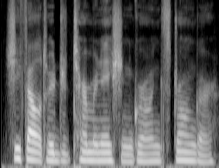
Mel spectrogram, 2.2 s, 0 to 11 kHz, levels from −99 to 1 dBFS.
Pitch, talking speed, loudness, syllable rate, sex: 160 Hz, 165 wpm, -18 LUFS, 5.7 syllables/s, female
